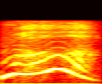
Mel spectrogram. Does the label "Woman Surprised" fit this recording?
Yes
